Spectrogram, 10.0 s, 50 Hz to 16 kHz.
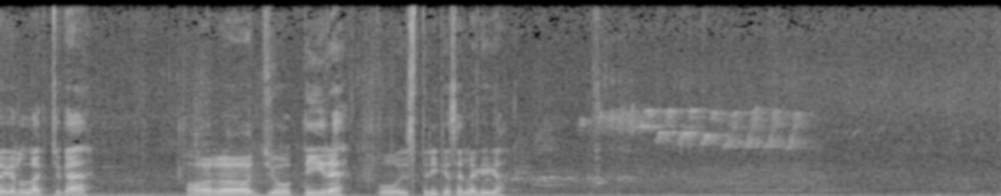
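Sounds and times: bird chirping: 5.1 - 8.9.

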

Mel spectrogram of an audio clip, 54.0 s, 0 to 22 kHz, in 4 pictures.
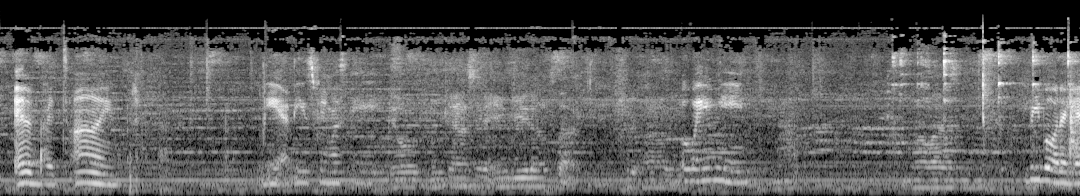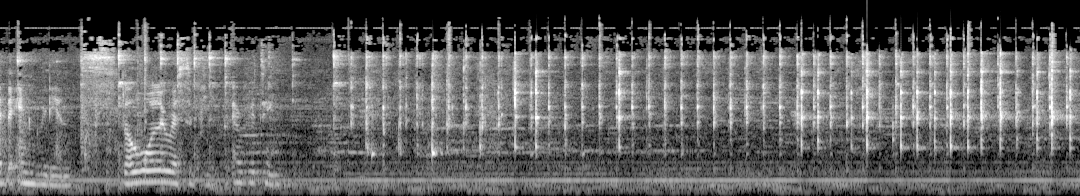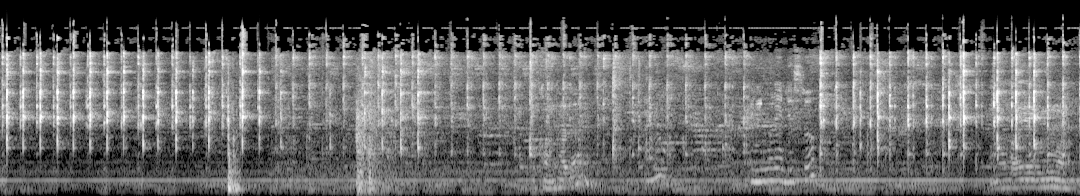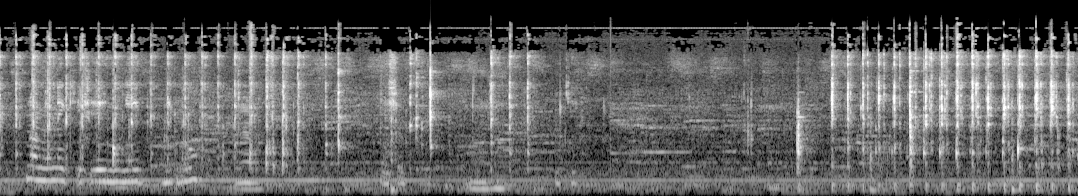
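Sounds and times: background music: 0.0 - 53.9
fork clinking against glass bowl: 11.1 - 13.8, 14.6 - 47.4, 50.4 - 53.9.

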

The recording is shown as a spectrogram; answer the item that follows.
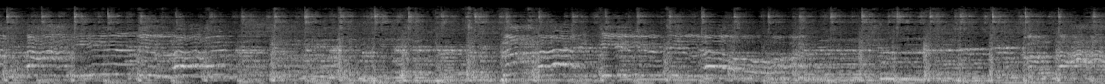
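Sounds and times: gospel singing: 0.0 - 11.0
steady percussion beat: 0.0 - 11.0.

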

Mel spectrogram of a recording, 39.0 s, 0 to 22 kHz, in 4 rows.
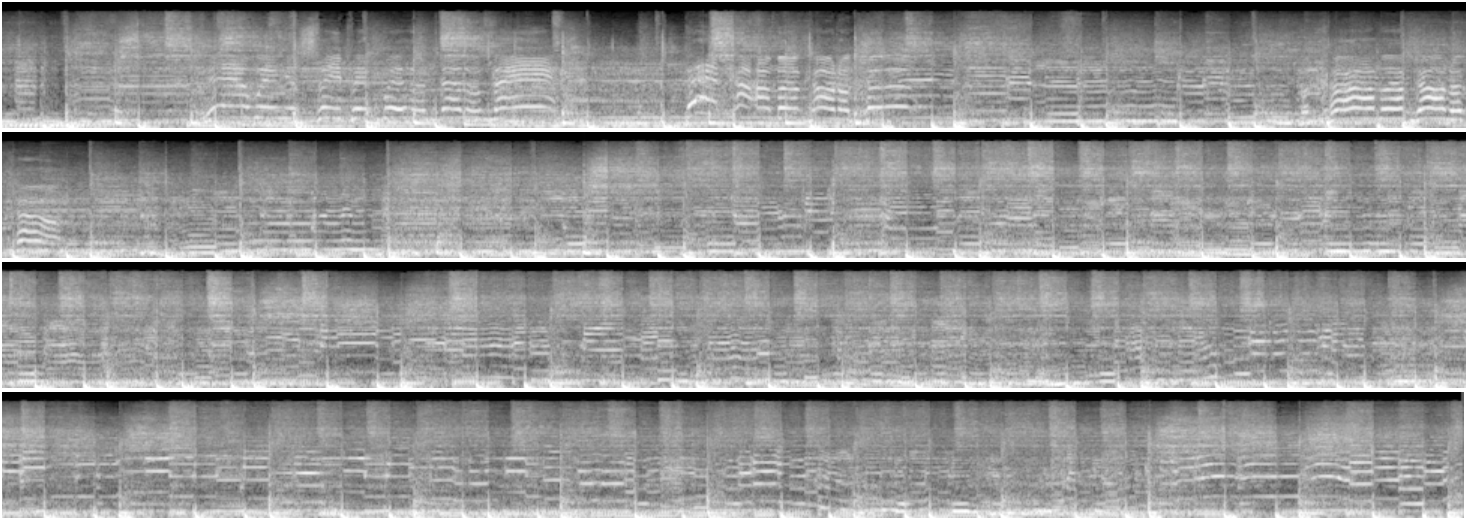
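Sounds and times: drum kit: 0.0 - 39.0
electric bass: 0.0 - 39.0
electric guitar: 0.0 - 39.0.

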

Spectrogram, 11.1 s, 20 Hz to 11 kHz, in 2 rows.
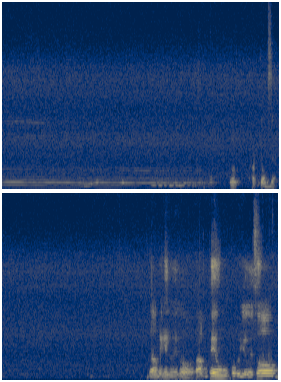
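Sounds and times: man humming: 0.0 - 5.5
short vocal sound: 0.0 - 5.5.

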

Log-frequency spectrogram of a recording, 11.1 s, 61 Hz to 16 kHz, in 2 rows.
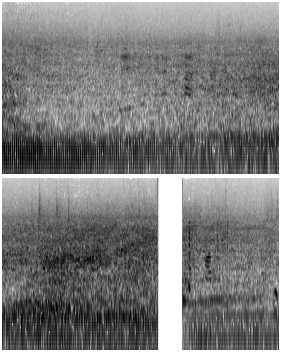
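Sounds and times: distant engine hum: 0.0 - 11.0.

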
